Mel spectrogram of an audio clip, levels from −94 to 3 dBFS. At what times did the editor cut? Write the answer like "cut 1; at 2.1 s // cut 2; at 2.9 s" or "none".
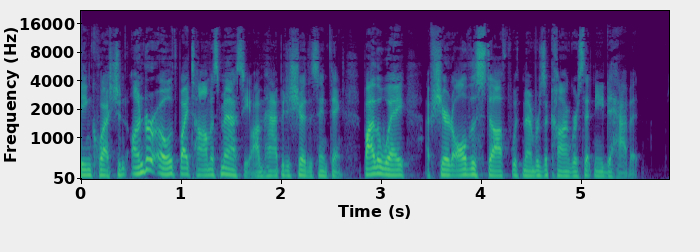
cut 1; at 1.7 s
